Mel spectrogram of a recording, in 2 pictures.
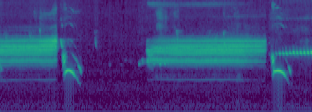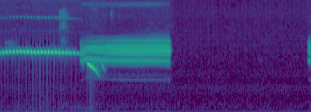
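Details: Sooty-headed bulbul song used to train caged birds: long harsh buzzy phrases alternate with a quick pulsed trill, each section followed by steeply falling whistled notes, repeated over several seconds in a quiet background.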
